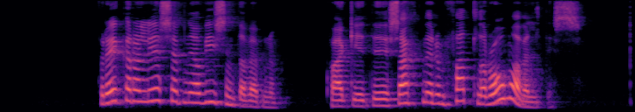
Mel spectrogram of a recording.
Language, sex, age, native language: Icelandic, female, 40-49, Icelandic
